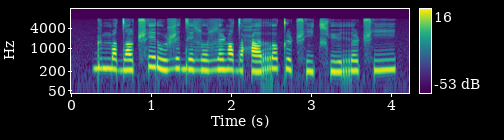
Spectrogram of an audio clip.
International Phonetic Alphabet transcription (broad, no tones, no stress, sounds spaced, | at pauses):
ɖ y m ø dˤ œ ʈ͡ʂʰ e ɾ u ʐ i d e ɮ o ɮ ə ɳ ɔ dˤ ə ħ a r ɔ t̪ ø ʈ͡ʂʰ i t͡ɕʰ y r ø ʈ͡ʂʰ i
